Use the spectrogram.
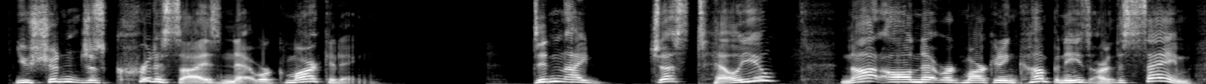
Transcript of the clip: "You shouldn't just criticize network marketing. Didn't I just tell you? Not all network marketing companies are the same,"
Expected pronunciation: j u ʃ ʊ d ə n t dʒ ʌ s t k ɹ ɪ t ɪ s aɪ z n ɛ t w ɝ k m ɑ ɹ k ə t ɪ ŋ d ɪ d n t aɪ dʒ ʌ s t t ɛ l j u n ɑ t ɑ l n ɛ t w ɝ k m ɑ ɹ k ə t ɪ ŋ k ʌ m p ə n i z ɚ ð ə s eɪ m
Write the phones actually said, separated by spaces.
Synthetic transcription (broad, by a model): j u ʃ ʊ d n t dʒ ʌ s k ɹ ɪ t ɪ s aɪ z n ɛ t w ɝ k m ɑ ɹ k ə t ɪ ŋ d ɪ d n t aɪ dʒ ʌ s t t ɛ l j u n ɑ t ɑ l n ɛ t w ɝ k m ɑ ɹ k ə t ɪ ŋ k ʌ m p ə n i z ɚ ð ə s eɪ m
